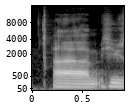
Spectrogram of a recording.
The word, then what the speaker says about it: Hughes: That's what you want, or just G Hughes, because I'm Graham Hughes, and it rhymes with news, and that's a pun that I will never fail of making things of.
